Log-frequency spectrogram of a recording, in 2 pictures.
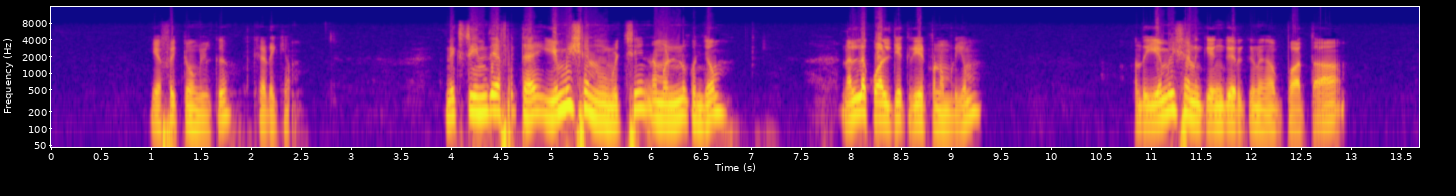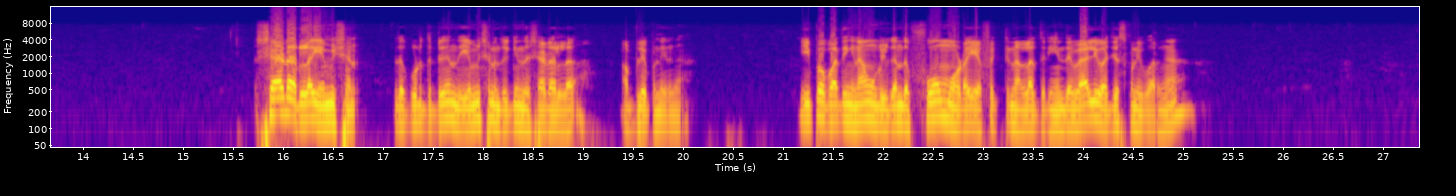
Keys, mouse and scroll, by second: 1.4-3.6 middle drag, 3.6-3.9 scroll down 2, 3.9-18.5 middle drag, 18.5-20.7 drag, 20.7-24.7 middle drag, 24.7-27.3 drag.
